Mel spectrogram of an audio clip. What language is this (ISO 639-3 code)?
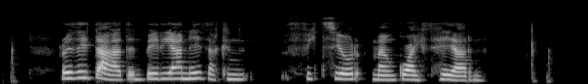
cym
